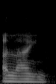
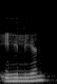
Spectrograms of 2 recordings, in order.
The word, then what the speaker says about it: allein: But the reply to that, ich kann das allein. I can do that alone. Allein, this is not alien. Some students pronounce it as alien. This is allein, which means alone.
